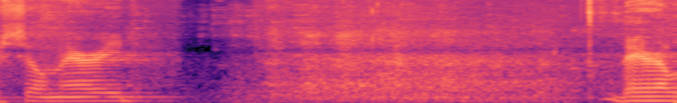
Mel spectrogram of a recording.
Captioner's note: laughter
